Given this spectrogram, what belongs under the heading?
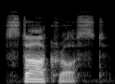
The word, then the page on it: star crossed: British English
